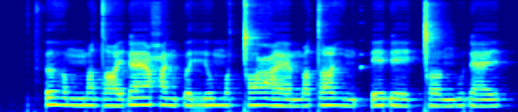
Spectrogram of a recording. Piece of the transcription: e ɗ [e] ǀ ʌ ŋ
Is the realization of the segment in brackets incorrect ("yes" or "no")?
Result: yes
